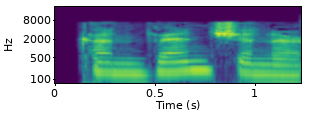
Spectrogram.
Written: conventioner

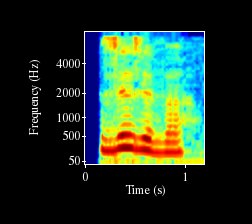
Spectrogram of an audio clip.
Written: zyzzyva

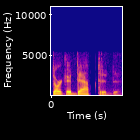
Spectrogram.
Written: dark-adapted

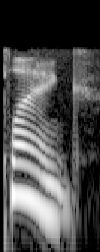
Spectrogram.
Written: plank

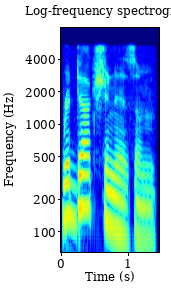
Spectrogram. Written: reductionism

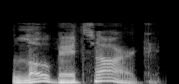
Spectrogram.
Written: lowitz arc

